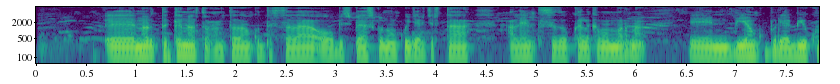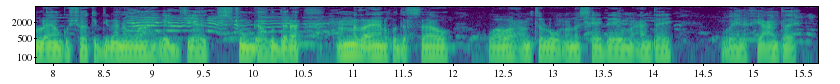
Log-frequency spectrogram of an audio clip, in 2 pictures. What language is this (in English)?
Somali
